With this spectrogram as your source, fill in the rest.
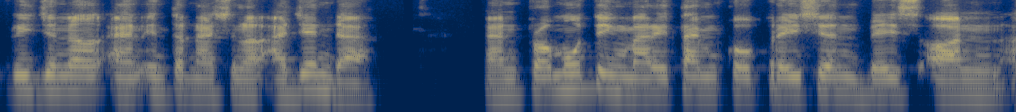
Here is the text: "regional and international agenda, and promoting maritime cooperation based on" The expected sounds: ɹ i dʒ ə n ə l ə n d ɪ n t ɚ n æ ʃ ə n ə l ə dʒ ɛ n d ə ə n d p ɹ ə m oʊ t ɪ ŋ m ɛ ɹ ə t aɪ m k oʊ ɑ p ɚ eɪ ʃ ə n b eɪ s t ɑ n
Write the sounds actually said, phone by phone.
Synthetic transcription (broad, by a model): ɹ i dʒ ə n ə l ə n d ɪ n t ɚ n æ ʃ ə n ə l ə dʒ ɛ n d ə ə n p ɹ ə m oʊ t ɪ ŋ m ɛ ɹ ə t aɪ m k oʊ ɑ p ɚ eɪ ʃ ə n b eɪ s ɑ n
